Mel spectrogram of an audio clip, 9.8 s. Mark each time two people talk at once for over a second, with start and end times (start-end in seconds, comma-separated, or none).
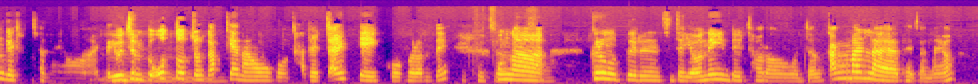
1.0-2.3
